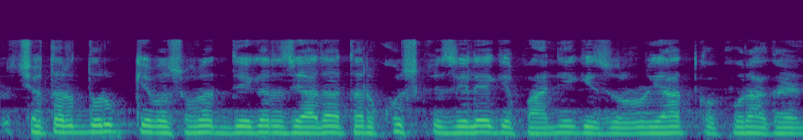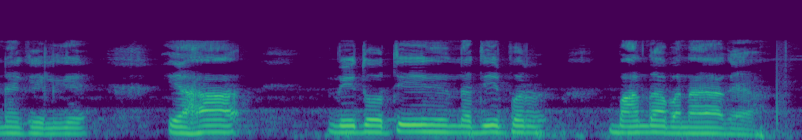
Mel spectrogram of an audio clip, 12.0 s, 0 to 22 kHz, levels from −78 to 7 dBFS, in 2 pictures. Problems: none marked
